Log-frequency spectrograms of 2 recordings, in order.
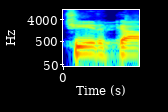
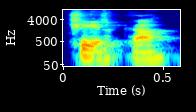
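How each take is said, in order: First: Circa with an Italian CH sound and rolled r. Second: Circa said as CHEER-ka with a rolled r; Italian circa. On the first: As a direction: say Circa as CHEER-ka. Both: Shown as a demonstration. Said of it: "we use the word circa".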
